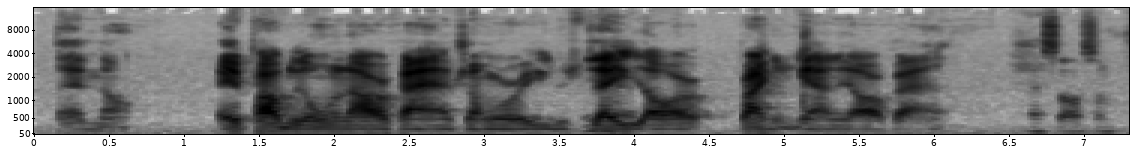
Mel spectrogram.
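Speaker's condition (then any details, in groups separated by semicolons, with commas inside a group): Parkinson's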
